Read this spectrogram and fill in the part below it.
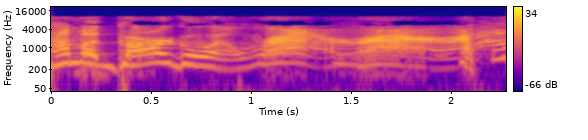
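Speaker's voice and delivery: playful growling monster voice. Recalling crouching on a school wall as people walked by, growling gargoyle voice. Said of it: "I start growling".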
